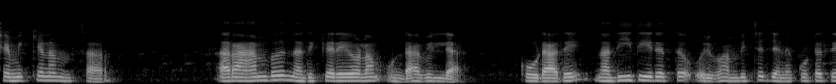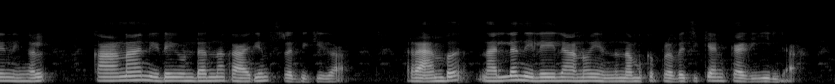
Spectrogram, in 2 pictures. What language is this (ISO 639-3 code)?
mal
